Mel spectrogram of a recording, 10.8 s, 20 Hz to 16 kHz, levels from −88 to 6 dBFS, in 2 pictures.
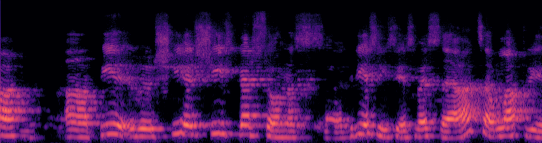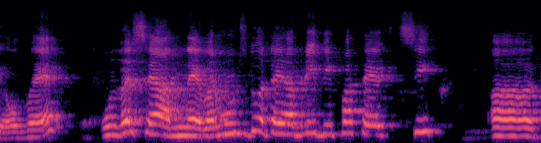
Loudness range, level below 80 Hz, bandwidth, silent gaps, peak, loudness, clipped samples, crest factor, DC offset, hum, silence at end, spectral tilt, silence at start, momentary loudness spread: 5 LU; -76 dBFS; 11.5 kHz; none; -12 dBFS; -29 LUFS; under 0.1%; 16 dB; under 0.1%; none; 0 s; -5 dB/octave; 0 s; 12 LU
